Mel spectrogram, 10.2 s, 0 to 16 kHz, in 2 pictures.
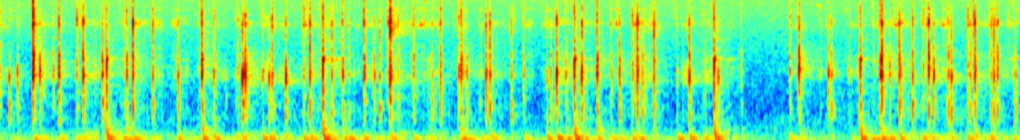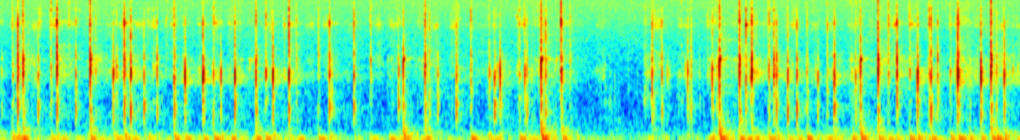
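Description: A pink-framed compact mechanical keyboard with a hollow case, polycarbonate plate, linear switches and thick cream XDA plastic keycaps is typed on with fingertips in steady taps. Dense, rapid, clacky keystrokes with a bright, high-mid click around 2 kHz run throughout, with short pauses near 4 and 8 seconds.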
